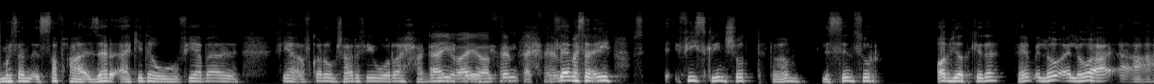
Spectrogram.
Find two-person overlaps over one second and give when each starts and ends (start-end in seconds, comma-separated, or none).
4.3-6.1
